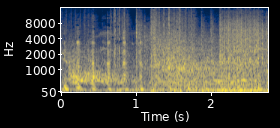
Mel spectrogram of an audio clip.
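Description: Gunfire from a staged Normandy beach battle reenactment: sharp overlapping shots crackle rapidly at first, then merge into a dense, continuous volley that stays loud throughout.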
